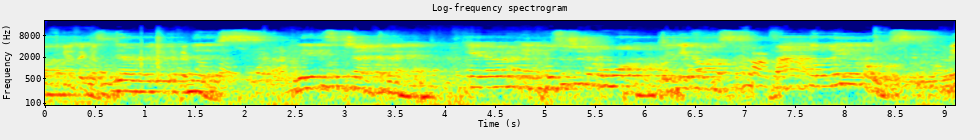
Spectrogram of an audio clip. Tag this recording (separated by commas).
Speech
